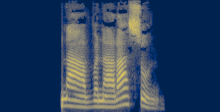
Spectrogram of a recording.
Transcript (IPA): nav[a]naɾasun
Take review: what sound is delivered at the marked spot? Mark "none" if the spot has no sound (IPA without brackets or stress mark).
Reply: ə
